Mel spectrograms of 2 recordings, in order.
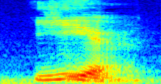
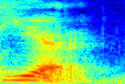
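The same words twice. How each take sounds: First: It sounds like y followed by ear. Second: It does not sound like y plus ear. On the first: The speaker calls it right. "y and ear" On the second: The speaker calls it wrong. "not year"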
